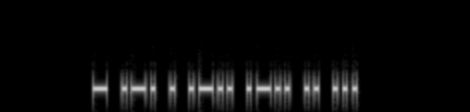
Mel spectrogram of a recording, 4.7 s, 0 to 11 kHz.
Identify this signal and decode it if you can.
Morse code, heard as a keyed tone, about 27 wpm, 700 Hz. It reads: TRELLIS
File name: Easy Words - Speed-Racing with Hints - 25wpm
